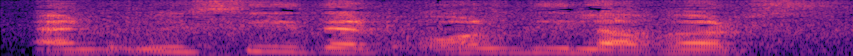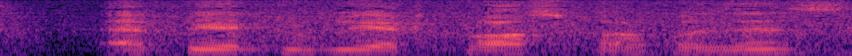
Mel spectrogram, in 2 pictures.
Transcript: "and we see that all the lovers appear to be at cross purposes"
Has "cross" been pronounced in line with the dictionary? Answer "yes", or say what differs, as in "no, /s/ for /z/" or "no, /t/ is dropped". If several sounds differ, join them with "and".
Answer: yes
